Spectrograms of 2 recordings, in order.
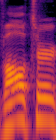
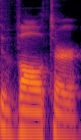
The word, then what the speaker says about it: Walter: Toby says Walter is over right now, and yes, I'm pronouncing it as Walter because that's what they're doing, and Nigel says it that way, and I loves me some Nigel, so it's Walter.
